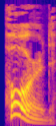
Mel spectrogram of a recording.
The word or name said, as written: hoard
